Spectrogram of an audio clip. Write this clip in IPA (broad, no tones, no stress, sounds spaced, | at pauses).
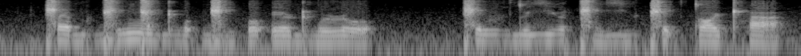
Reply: ǁ ɛ b ṳ ɡ͡ǁ i ŋ͡ǁ ɔ̤ ɖʱ o ʔ ɡ͡ǁ i̤ ʔ o ʔ e ʊ̯ ɖʱ u ɭ o | ǁ i v i̤ d u zʲ o ə̯ ǁ ɛ̤ zʲ ṳ ǁ i ʔ t ɔ ɪ̯ ʈʰ a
